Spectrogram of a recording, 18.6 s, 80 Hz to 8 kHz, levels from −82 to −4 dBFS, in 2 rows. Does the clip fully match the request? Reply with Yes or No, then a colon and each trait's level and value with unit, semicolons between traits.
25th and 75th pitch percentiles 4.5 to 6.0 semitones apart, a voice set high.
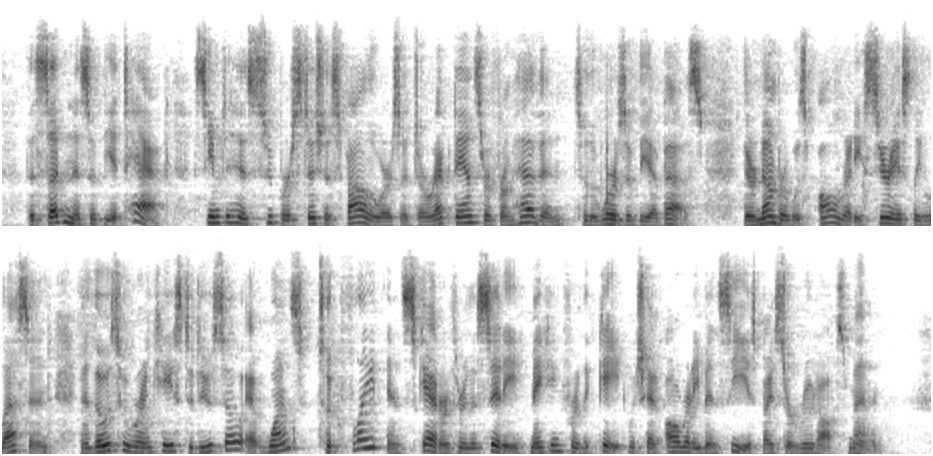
No: average, 5.2 semitones; medium, 175 Hz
